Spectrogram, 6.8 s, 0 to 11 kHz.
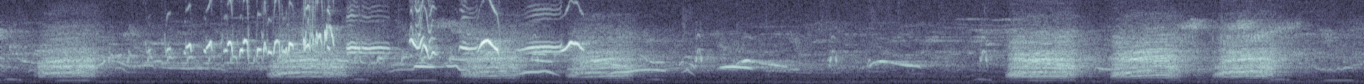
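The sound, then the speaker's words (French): A Eurasian jay gives a series of harsh, raspy screeches in irregular bursts, near the listener in a forest early on the morning of 20 April, with a pause in the middle, while thinner bird chirps and twitters carry on between the loud calls. “Nous sommes en forêt, le 20 avril, au petit matin, et il y a un geai qui crie près de nous.”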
